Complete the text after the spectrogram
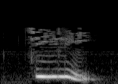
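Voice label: "激励", Mandarin Chinese; chinese flashcards; hsk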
